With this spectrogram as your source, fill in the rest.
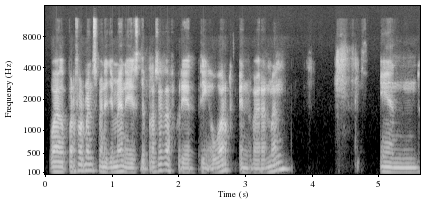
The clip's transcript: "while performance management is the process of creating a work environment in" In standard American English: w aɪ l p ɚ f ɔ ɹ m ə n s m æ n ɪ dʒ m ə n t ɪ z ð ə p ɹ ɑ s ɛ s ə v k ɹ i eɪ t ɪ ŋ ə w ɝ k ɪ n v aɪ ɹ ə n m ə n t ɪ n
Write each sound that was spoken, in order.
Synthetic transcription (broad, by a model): w aɪ l p ɚ f ɔ ɹ m ə n s m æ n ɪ dʒ m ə n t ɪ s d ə p ɹ ɑ s ɛ s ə f k ɹ i eɪ t ɪ ŋ ə w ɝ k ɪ n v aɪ ɹ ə n m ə n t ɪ n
